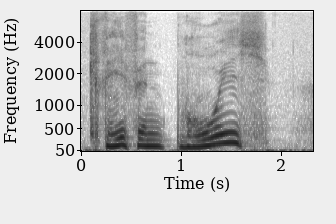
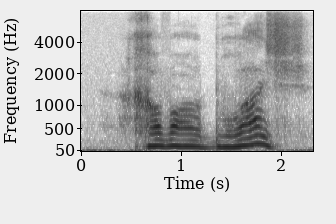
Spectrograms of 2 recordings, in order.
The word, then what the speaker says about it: Grevenbroich: Gräfenbroich, Gräfenbroich, Gräfenbroich. Auch mit der Buchstabenkombination OI haben wir so ein bisschen unsere Probleme. Darunter muss diese Stadt ein bisschen leiden.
